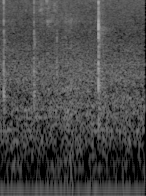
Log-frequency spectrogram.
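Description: Near silence with three faint, sharp clicks, the clearest about one and a half seconds in.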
